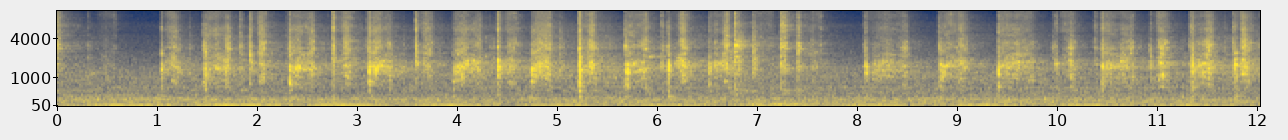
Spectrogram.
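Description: Marmorato trowel scraping burnt-cement paste across a plastered wall in quick, repeated short strokes, working in the mottled finish.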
